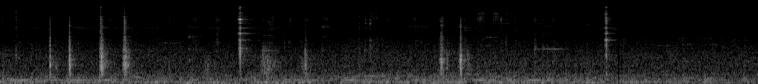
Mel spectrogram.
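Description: Metal fork clinking and scraping against a ceramic plate while mixing minced pork with diced carrot and garlic: about ten sharp, irregular clinks, the loudest about two and a half seconds in, over a faint steady hum.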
